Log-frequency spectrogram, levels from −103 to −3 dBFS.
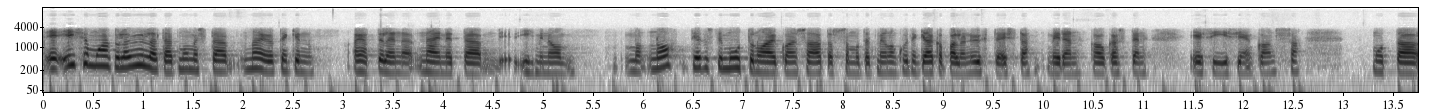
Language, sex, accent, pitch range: Finnish, female, native, 170-200 Hz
